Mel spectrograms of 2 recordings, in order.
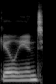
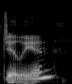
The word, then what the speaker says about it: Gillian: I think it's Jillian. I have always said Gillian too, but I just looked up how you pronounce her name and I just don't want to sound stupid.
